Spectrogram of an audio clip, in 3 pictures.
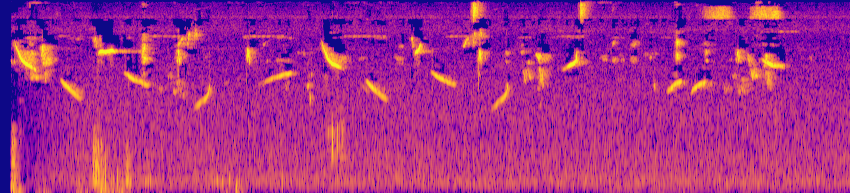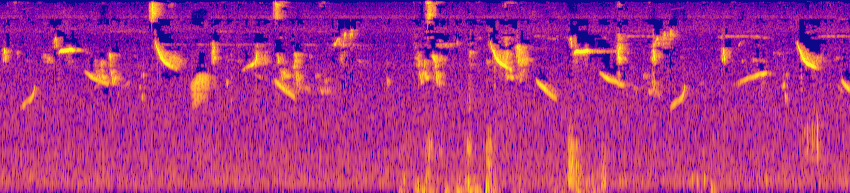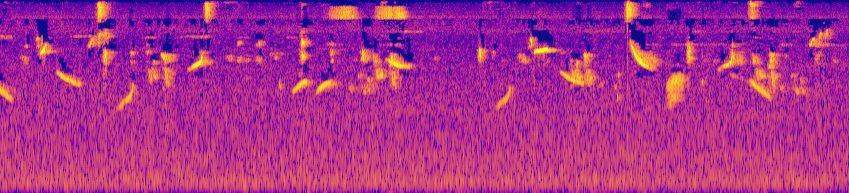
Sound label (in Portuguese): canto do rouxinol do rio negro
